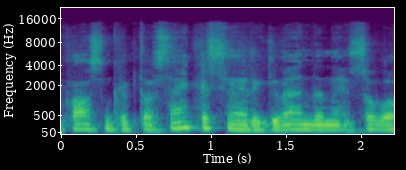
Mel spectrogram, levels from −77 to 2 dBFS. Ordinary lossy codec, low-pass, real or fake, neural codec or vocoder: AAC, 48 kbps; 14.4 kHz; fake; codec, 44.1 kHz, 2.6 kbps, DAC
